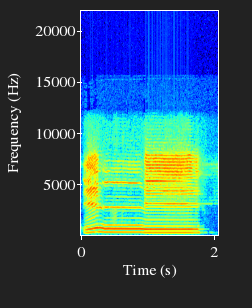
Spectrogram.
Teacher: kita dengung dahulu kemudian kita panjangkan bunyi ni tu sebanyak empat harokat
